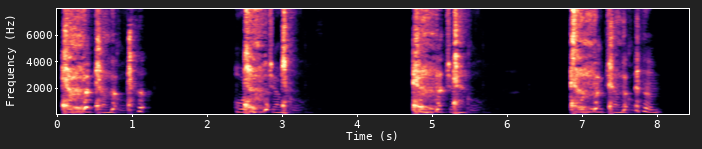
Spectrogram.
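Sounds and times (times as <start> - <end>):
woman coughing: 0.0 - 1.3, 2.4 - 3.4, 4.8 - 5.7, 6.8 - 8.1.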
